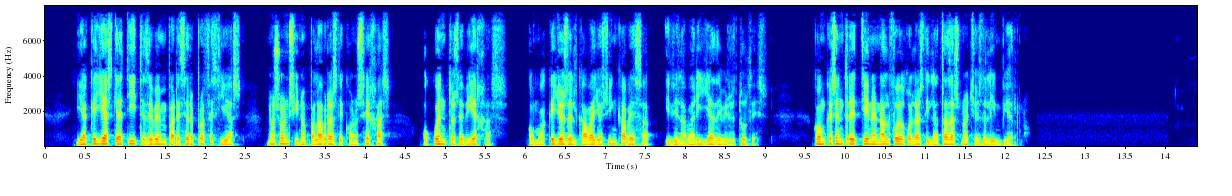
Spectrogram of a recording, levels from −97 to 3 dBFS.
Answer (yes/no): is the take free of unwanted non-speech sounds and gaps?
yes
